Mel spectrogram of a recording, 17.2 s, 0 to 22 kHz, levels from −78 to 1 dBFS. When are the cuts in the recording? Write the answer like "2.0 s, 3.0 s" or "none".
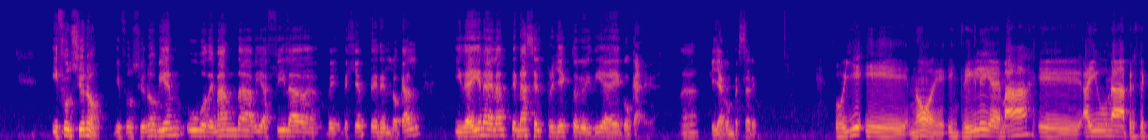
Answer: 10.5 s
